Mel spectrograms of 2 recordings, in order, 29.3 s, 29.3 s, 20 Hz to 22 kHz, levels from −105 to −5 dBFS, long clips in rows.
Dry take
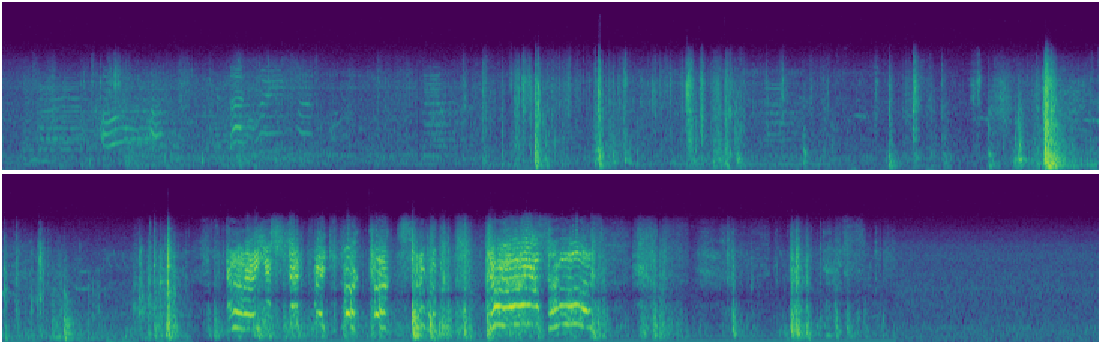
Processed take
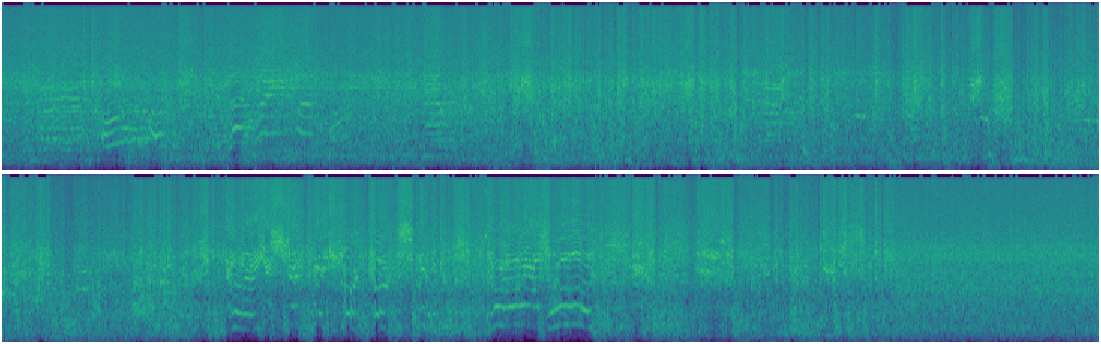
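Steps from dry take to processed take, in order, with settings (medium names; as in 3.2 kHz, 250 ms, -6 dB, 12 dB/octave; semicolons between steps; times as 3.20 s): power-law waveshaper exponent 0.35; peak limiter -17.5 dBFS, peak gain reduction 11.5 dB; high-pass 230 Hz 6 dB/octave; differentiator; AAC 96 kbps 48 kHz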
